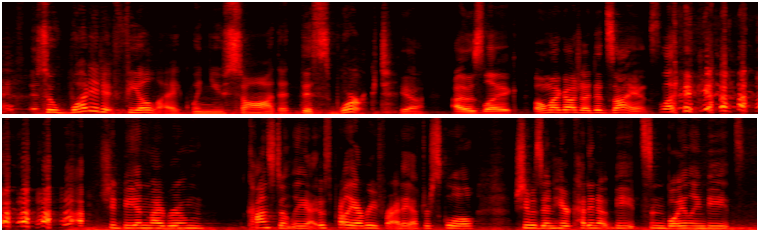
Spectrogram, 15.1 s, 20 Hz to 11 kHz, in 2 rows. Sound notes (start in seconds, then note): 6.6 laughter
